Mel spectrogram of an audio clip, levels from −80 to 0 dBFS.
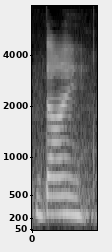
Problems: none marked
